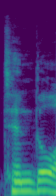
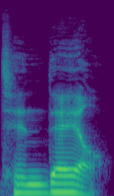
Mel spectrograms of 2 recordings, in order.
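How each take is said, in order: First: The name is said in the British way. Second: The name is said in a non-British way. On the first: "I believe that's the proper British pronunciation of the name" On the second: "Some people say William Tyndale"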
